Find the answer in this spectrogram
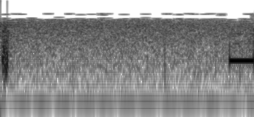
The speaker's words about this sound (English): I just hear the beep.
